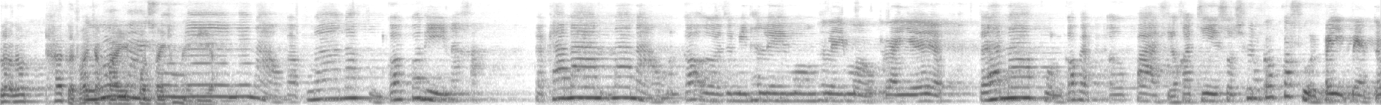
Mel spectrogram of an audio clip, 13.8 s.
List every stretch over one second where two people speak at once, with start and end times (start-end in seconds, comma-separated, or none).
0.8-2.2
